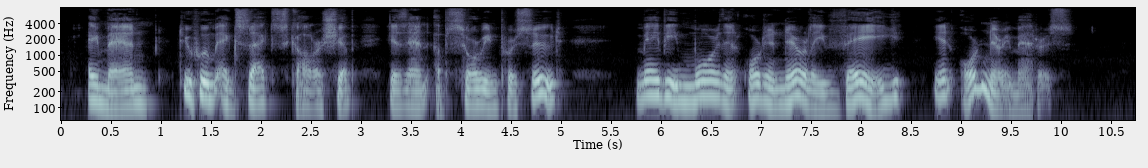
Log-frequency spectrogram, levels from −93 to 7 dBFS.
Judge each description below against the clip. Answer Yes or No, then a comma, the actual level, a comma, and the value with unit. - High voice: No, low, 130 Hz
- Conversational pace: No, slow, 105 wpm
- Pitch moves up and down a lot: Yes, wide, 6.1 semitones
